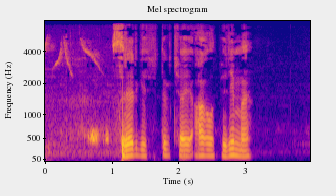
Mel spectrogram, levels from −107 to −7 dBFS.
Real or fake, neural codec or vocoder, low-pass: real; none; 7.2 kHz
